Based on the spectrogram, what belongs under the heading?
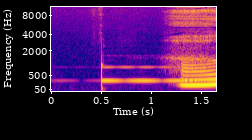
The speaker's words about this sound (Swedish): Så jag ska slå på klangskålen. Och samtidigt så säger vi Aum. Vi andas in, ljudet tystnar och säger Aum när jag klingar i skålen igen.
